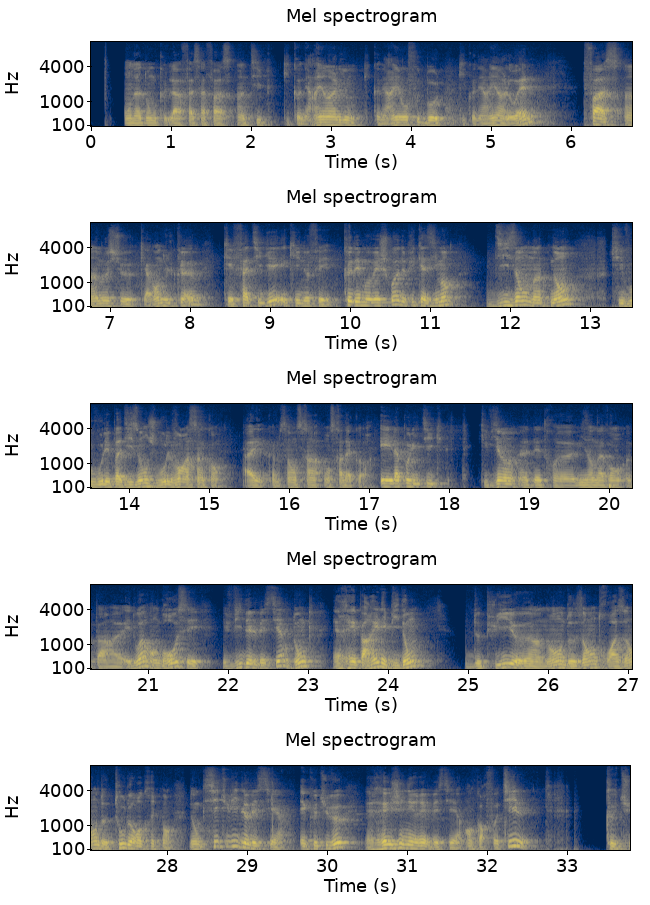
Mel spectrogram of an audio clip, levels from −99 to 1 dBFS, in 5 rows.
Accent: French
